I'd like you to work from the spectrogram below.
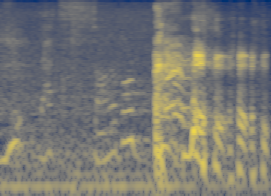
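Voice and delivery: mock-furious, every word stretched; retelling the car fight, cursing him out slowly; slow, loud acted curse. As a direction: drag out a loud slow insult. Retold confrontation, acted quote.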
